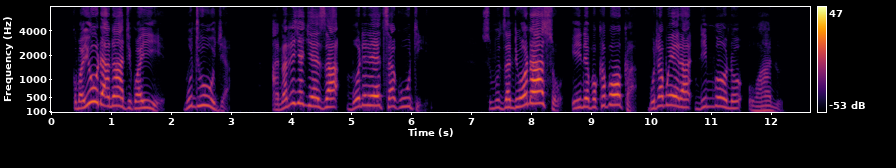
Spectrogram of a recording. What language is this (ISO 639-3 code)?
nya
